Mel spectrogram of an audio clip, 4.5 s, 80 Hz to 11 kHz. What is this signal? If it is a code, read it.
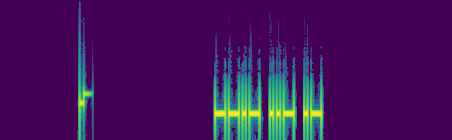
Morse code, heard as a keyed tone, about 34 wpm, 700 Hz. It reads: QUA
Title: Q-Codes 35wpm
